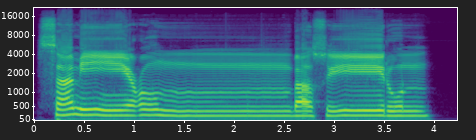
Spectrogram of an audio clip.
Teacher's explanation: নুনে সাকিন অথবা তানউইন এর পরে যদি বা আসে তখন আমরা ওই নুনে সাকিন অথবা তানউইন কে মিম ধরে গুন্না করে পড়বো। তার মানে নুনের উচ্চারণ গুলাকে আমরা তখন মিম উচ্চারণ করব। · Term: ইকলাবের গুন্না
